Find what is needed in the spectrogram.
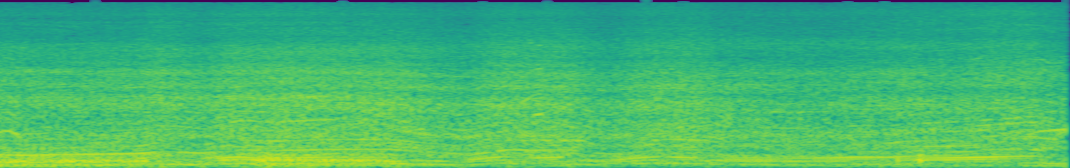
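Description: An off-road vehicle's engine revving up and down as it works through deep mud, with onlookers' voices mixed in.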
